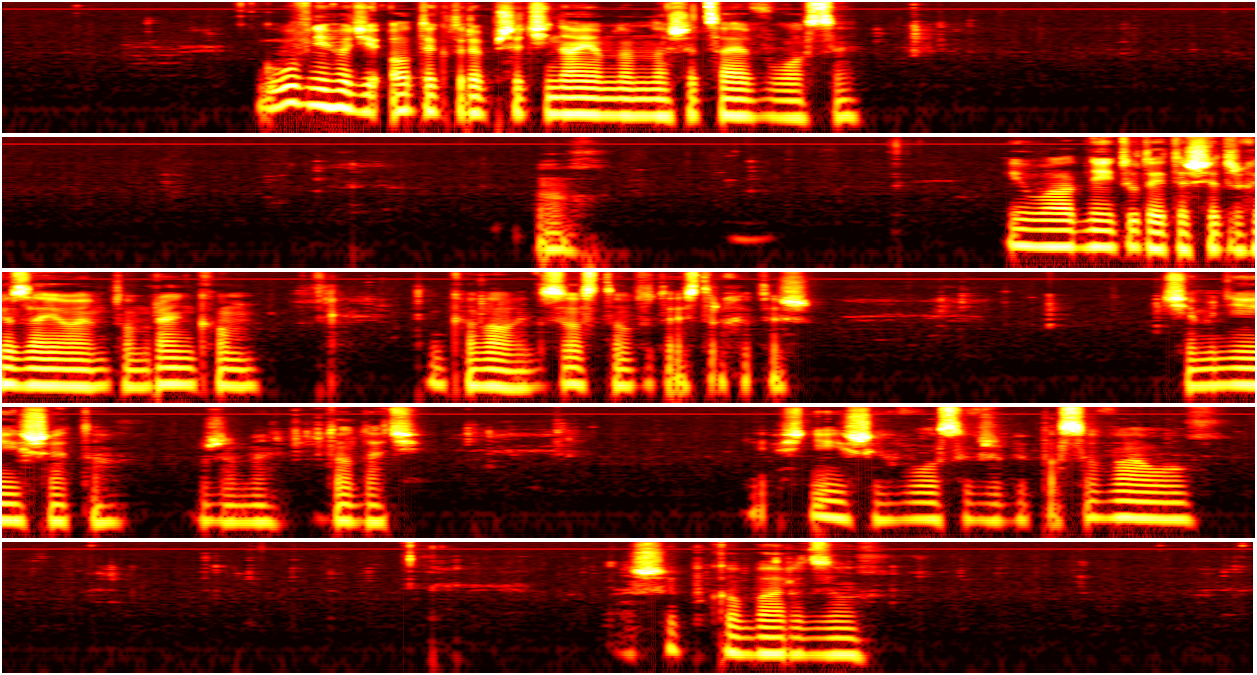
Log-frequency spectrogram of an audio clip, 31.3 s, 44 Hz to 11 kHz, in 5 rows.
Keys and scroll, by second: 0.8 space, 4.4 z, 4.9 space, 7.7 space, 9.9 space, 12.8 space, 14.7 z, 15.4 space, 17.6 g, 18.2 s, 21.1 6.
